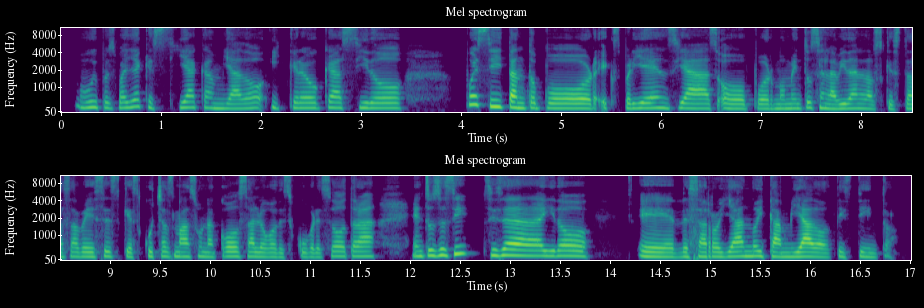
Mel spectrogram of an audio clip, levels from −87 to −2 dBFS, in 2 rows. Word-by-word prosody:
Uy, 225 -2 -2
pues 205 -4 -8
vaya 220 +5 -1
que 235 -4 -7
sí 215 +4 -7
ha 220 0 0
cambiado 190 -1 -3
y 210 -4 -7
creo 200 0 -2
que 215 - -1
ha 205 -1 +1
sido, 200 -1 -2 0.6
pues 330 -1 +3
sí, 255 -6 +4
tanto 205 -4 +3
por 185 -2 +2
experiencias 195 -2 0
o 175 -2 0
por 175 -1 -2
momentos 180 +4 -3
en 190 - -1
la 170 - +1
vida 180 +2 0
en 185 - -3
los 170 -1 -5
que 165 - -6
estás 170 +1 -6
a 175 - -2
veces 175 +1 -2
que - - -3
escuchas 180 +2 -4
más 175 -1 0
una 170 -3 -3
cosa 180 0 0
luego 165 -1 -1
descubres 160 +1 -7
otra. 190 0 0 0.3
Entonces 215 +3 +2
sí, 295 +3 +1
sí, 225 -1 0
se 230 +2 +4
ha 215 -2 +7
ido, 200 -2 +2 0.4
eh, 170 -3 +3
desarrollando 175 +3 +1
y 190 - 0
cambiado 170 -2 +3
distinto. 165 -2 -7
185 Hz, 170 wpm, -25 LUFS, 175-205 Hz, 0.6 s, ha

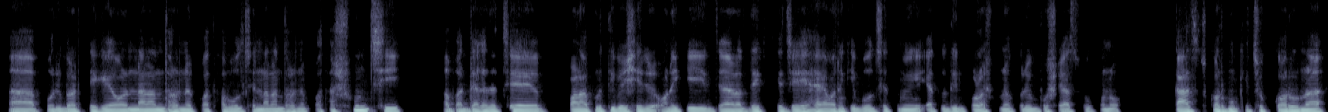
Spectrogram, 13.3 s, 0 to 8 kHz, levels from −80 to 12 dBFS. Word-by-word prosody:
আ - - +1 0.3
পরিবার 100 0 +1
থেকে 100 0 0
ও - - +2 0.2
নানান 100 0 +4
ধরনের 100 0 +2
কথা 95 0 -7
বলছেন, 95 +1 -2
নানান 95 0 +1
ধরনের 95 0 -2
কথা 100 +2 -9
শুনছি। 150 -8 +4 0.6
আবার 105 - -2
দেখা 100 0 +2
যাচ্ছে 100 +1 -1 0.5
পাড়া 105 0 +3
প্রতিবেশীর 105 -1 +1 0.2
অনেকেই 110 -1 +1 0.2
যারা 100 -1 +1
দেখছে 100 +1 -2
যে 100 - +1 0.2
হ্যাঁ, 95 -1 +2
অনেকেই 100 -1 0
বলছে, 95 0 -2
"তুমি 100 0 +1 0.2
এতদিন 100 0 -2
পড়াশোনা 95 -1 -2
করে 100 0 -2
বসে 95 -1 -7
আছো। 95 +1 -11 0.2
কোন 95 -1 -2 0.7
কাজ-কর্ম 110 -1 +1
কিছু 110 0 -6 0.2
করো 105 -1 +5
না।" 95 - +4
100 Hz, 160 wpm, -22 LUFS, 95-105 Hz, 0.7 s, করো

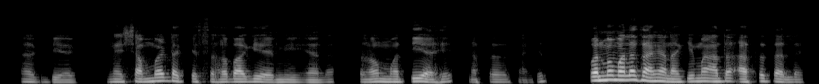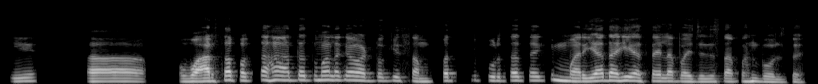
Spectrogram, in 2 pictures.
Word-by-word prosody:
अगदी, 110 -3 -15
अगदी. 105 -1 -13 0.4
नाही 125 0 -7
100% 135 +2 -4
सहभागी 125 +1 -4
आहे, 110 -1 -3
मी 110 0 -8
याला 105 +1 -9
सहमती 120 +3 -5
आहे, 115 0 -5 0.2
असं 115 0 -14
सांगेल. 110 +3 -20 0.4
पण 185 +1 +6
मग 210 +2 +5
मला 205 0 +5
सांगा 160 -4 +3
ना, 125 -2 -1
की 125 +3 -5
मग 145 +1 -2
आता 135 +1 -2
असं 120 +4 -5
चाललंय 115 -3 -5
की 145 +6 -6 0.6
अ, 140 - +4 1.0
वारसा 145 +5 +6
फक्त 180 +3 -1
हा 200 +1 +3
आता 195 +1 0
तुम्हाला 200 0 +2
काय 195 0 0
वाटतो 170 -2 0
की 170 0 -3
संपत्तीपुरताच 170 +4 -3
आहे 180 0 0
की 180 +4 -6
मर्यादाही 165 +4 +4
असायला 155 -2 +1
पाहिजे, 130 -1 -1
जसं 130 +1 -5
आपण 135 +2 -1
बोलतोय? 115 -3 -5
140 Hz, 150 wpm, -23 LUFS, 120-170 Hz, 1.0 s, पण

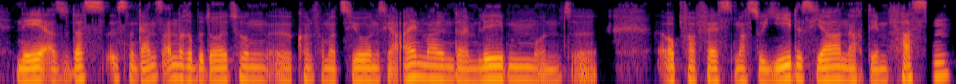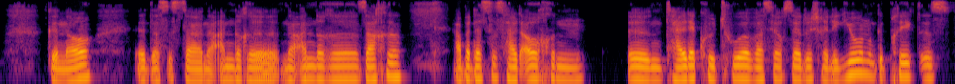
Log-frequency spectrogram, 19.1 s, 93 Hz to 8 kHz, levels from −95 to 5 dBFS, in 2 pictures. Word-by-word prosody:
Ne, 110 +2 +6
also 105 0 -5
das 120 +1 0
ist 125 0 -6
'ne 115 - -2
ganz 110 +5 -2
andere 120 -1 0
Bedeutung, 115 +1 -2
äh, 115 - -6
Konfirmation 110 -1 -2
ist 110 - -7
ja - - -4
einmal 130 -1 +1
in 120 -1 -2
deinem 105 -1 -2
Leben 115 -1 +3
und, 105 +2 -7
äh, - - -7 0.6
Opferfest 105 -1 -2
machst 110 +2 -4
du - - +1
jedes 125 +5 +2
Jahr 115 +1 +4
nach 110 -1 -3
dem 100 +1 -4
Fasten, 145 +3 -3 0.5
genau. 120 +7 +4 0.4
Äh, 115 - 0
das 100 -1 -3
ist - - -7
da 105 -2 +3
'ne 105 - -2
andere 115 0 +1
'ne 115 0 -2
andere 120 0 +1
Sache. 140 +4 +1 0.5
Aber - - +1
das 120 +2 +1
ist 130 -1 -5
halt 115 -1 +3
auch 125 0 +2
'n 115 0 -3 0.4
äh, 120 0 +5
'n 115 -1 -1
Teil 120 0 +4
der 125 - +7
Kultur, 125 0 +2
was 115 0 0
ja 120 - 0
auch - - -4
sehr 120 -1 +2
durch 115 +1 -3
Religion 145 +9 +1
geprägt 145 -1 -2
ist 125 +1 -4
115 Hz, 175 wpm, -23 LUFS, 110-125 Hz, 0.6 s, der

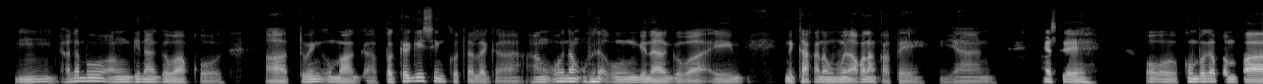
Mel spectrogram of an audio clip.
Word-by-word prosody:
Hmm, 105 -1 -2
alam 145 +6 +1
mo 155 -1 +2
ang 115 0 +1
ginagawa 110 -4 +1
ko, 85 +1 -8 0.4
ah, 90 0 +1
tuwing 120 +3 +2
umaga, 95 -6 -1
pagkagising 145 +6 +2
ko 105 - -4
talaga 80 -7 -5
ang 110 +1 -2
unang-una 135 -1 +3
kong 110 0 +1
ginagawa 95 -3 +1
ay 95 0 -4 0.4
nagkakanaw 110 -1 +2
muna 105 -2 +3
ako 120 - +3
ng - - -9
kape, 80 -1 -6
'yan. 85 -3 -7 0.5
Kasi 110 -4 +3 0.6
oo, 110 0 0
kumbaga 130 +3 +3
pampa 110 -3 +3
105 Hz, 130 wpm, -25 LUFS, 90-120 Hz, 0.6 s, unang-una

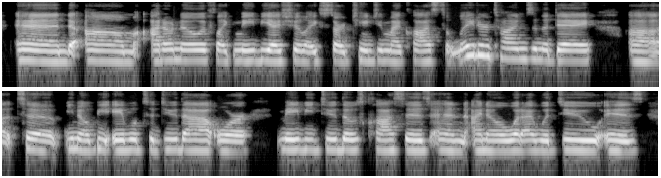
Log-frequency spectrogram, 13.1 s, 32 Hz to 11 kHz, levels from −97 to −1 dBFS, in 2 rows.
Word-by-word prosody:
and, 195 -3 +4
um, 195 -2 -1 0.2
I 195 - +2
don't 210 +1 0
know 205 -1 +2
if, 200 0 -1
like, 190 -2 0
maybe 200 0 +1
I 190 - +5
should, 195 +1 -2
like, 180 0 -1
start 180 0 -2
changing 200 -1 -3
my 185 -1 -2
class 195 +1 -5
to - - -8
later 285 -5 +2
times 225 -3 -4
in 220 - +1
the 205 - -1
day, 195 -1 +2 0.4
uh, 190 -1 -1
to, 195 -5 +2
you 210 - -1
know, 190 -3 +1
be 205 +2 -3
able 190 +1 +2
to 195 0 -3
do 200 +3 -3
that, 190 -2 +1
or 175 -1 +2 0.3
maybe 200 0 +1
do 200 +1 -1
those 200 0 +1
classes, 185 -1 -1
and 185 -2 -2
I 190 - -2
know 180 -1 0
what 190 +1 +3
I 185 0 -1
would 180 -1 -1
do 190 -1 +3
is 180 -1 0
195 Hz, 195 wpm, -19 LUFS, 185-200 Hz, 0.4 s, I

